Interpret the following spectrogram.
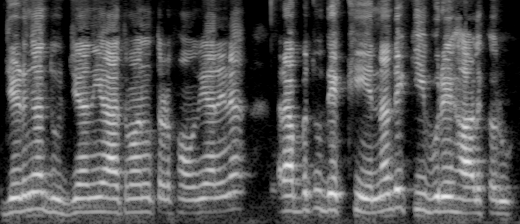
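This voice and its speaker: A woman's voice: on the low side, fairly even intonation, brisk, darkish tone, close to an everyday voice. A middle-aged woman acting a motherly aunt who comforts a crying niece with proverbs. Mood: soothing. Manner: soothing, proverb-quoting. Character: motherly aunt, soothing and stern. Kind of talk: Punjabi web drama acting.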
